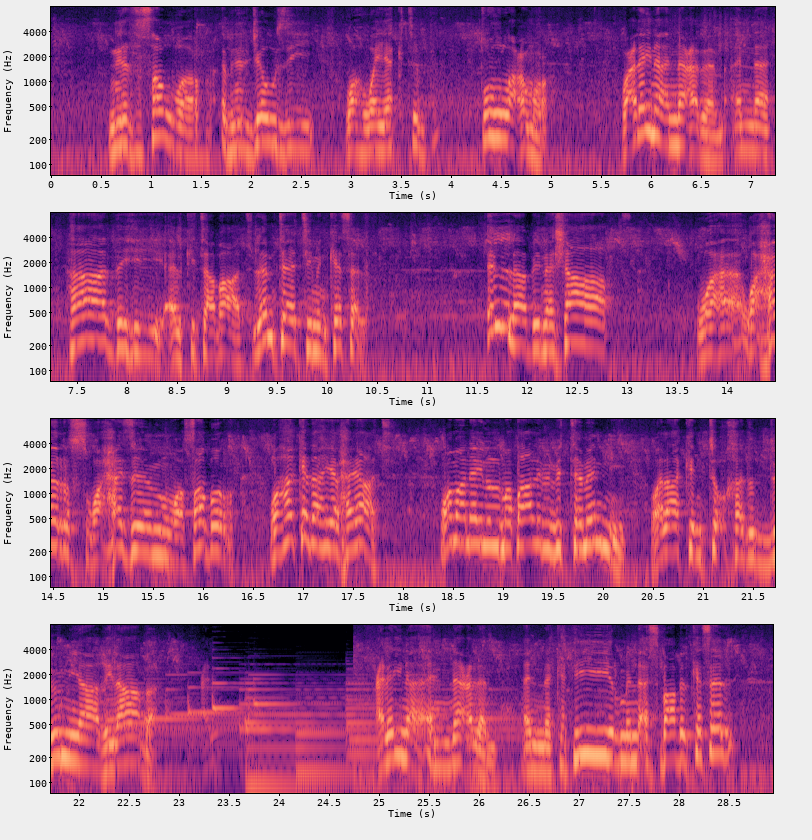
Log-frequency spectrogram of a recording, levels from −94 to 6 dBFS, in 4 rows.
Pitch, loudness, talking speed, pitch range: 190 Hz, -18 LUFS, 85 wpm, 145-215 Hz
